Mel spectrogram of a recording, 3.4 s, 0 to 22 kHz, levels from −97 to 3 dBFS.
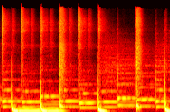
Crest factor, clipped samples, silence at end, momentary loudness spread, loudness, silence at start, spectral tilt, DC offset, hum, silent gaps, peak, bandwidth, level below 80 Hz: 12 dB; under 0.1%; 0 s; 10 LU; -17 LUFS; 0 s; -6 dB/octave; under 0.1%; none; none; -2 dBFS; 17 kHz; -16 dBFS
